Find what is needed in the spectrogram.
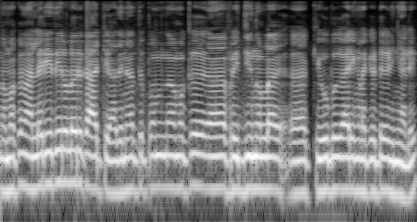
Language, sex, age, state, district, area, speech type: Malayalam, male, 30-45, Kerala, Kozhikode, urban, spontaneous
